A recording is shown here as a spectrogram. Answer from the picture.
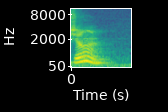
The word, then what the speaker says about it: jaune: Jaune.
